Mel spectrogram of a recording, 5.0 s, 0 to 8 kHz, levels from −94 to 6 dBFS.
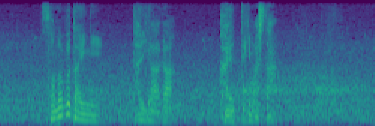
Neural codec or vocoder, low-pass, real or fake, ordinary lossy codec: none; 7.2 kHz; real; none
